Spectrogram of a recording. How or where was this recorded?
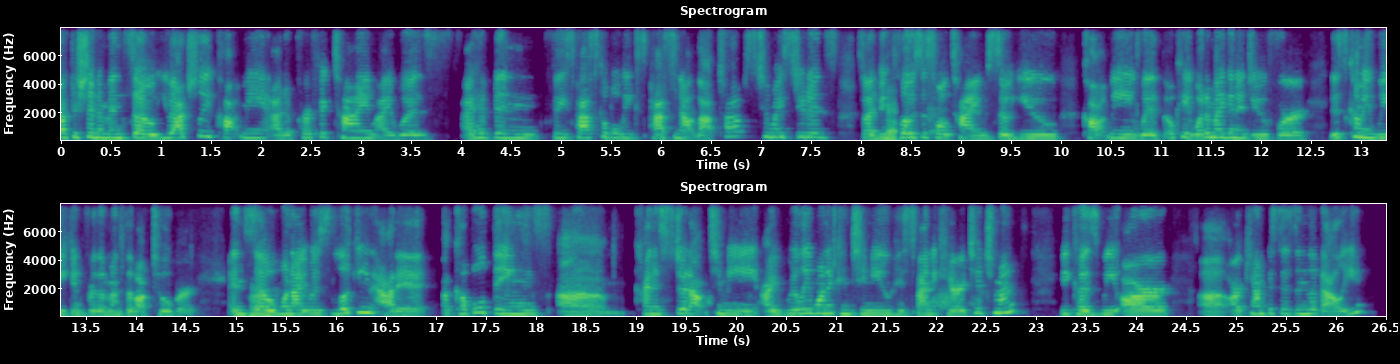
video call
